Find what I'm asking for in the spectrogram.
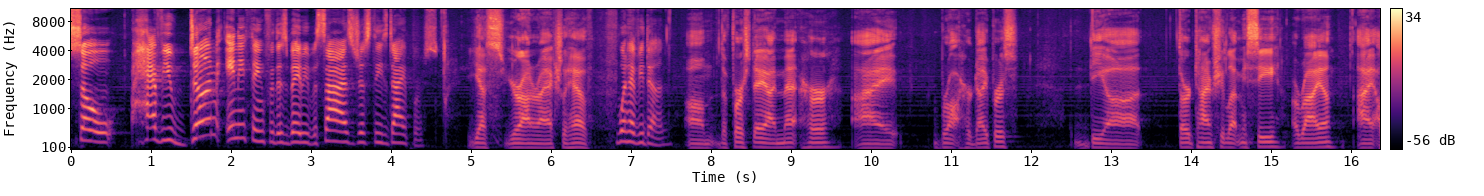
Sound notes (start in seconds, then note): none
